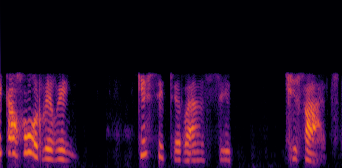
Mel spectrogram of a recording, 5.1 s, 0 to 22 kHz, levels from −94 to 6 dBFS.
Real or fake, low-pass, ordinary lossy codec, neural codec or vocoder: fake; 3.6 kHz; none; codec, 16 kHz, 2 kbps, FreqCodec, smaller model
